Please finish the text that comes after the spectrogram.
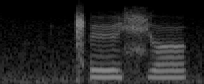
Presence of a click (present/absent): present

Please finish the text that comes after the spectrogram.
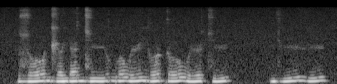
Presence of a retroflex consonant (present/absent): present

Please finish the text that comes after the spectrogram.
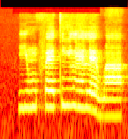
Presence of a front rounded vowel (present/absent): absent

